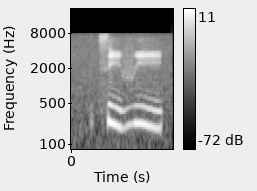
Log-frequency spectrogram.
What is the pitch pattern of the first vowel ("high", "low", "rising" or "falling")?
falling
